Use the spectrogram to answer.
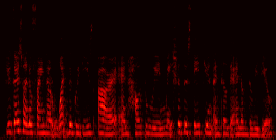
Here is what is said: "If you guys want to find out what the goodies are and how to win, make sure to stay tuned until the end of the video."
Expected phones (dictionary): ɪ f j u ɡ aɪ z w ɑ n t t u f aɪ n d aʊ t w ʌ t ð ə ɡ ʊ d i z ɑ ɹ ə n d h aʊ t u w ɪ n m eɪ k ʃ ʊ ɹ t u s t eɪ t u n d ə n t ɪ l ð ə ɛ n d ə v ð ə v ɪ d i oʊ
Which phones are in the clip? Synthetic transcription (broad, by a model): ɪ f j u ɡ aɪ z w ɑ n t t u f aɪ n d aʊ t w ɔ t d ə ɡ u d i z ɑ ɹ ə n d h aʊ t u w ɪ n m eɪ k ʃ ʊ t u s t eɪ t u n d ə n t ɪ l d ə ɛ n d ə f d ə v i d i oʊ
